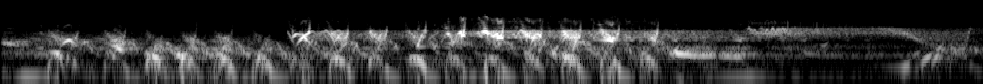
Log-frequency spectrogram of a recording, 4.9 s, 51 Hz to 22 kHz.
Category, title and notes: Soundscapes > Synthetic / Artificial
LFO Birdsong 70
Description on master trackDescription on master track
Birdsong, LFO, massive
